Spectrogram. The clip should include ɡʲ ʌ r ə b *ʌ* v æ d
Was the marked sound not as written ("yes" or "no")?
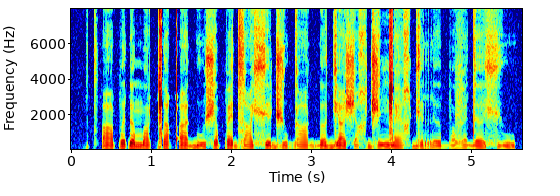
yes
